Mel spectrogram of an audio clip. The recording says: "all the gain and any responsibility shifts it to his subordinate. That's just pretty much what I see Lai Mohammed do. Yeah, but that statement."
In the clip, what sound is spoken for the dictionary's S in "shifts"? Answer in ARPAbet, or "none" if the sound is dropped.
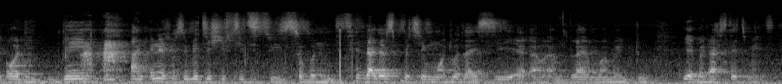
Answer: none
